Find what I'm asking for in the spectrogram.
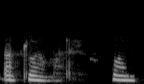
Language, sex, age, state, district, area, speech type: Kashmiri, female, 18-30, Jammu and Kashmir, Bandipora, rural, conversation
